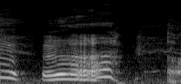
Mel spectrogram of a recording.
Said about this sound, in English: Sorry, I'm belching into the microphone.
